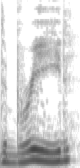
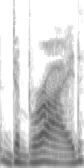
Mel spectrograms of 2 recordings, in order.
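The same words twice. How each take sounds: First: The ending does not sound like 'bride'. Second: The word sounds like 'the bride'. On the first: The speaker calls it right. "I think it's pronounced Debride" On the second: The speaker calls it wrong. "Debride is the woman who walks down the aisle of the church"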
